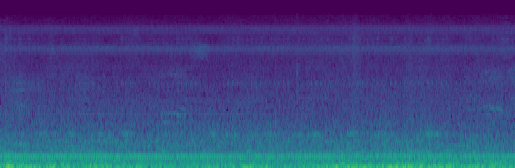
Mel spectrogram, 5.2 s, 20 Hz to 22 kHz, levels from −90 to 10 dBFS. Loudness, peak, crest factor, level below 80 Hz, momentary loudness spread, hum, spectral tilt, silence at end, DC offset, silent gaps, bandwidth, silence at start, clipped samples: -29 LUFS; -12 dBFS; 16 dB; -30 dBFS; 6 LU; none; -8 dB/octave; 0 s; under 0.1%; none; 12 kHz; 0 s; under 0.1%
